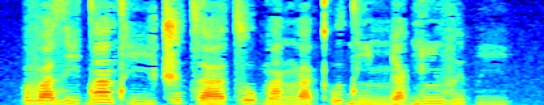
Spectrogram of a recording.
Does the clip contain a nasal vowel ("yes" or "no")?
yes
